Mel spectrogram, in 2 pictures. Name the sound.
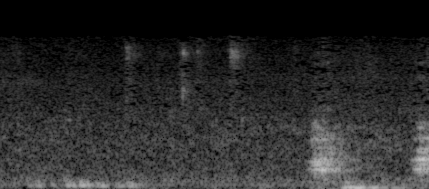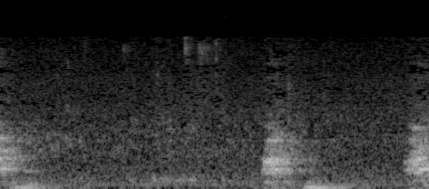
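dog barking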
